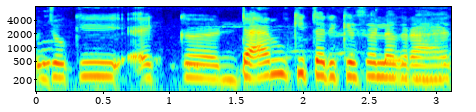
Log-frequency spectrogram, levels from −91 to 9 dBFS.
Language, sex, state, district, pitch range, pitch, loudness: Hindi, female, Uttar Pradesh, Lucknow, 210-240 Hz, 230 Hz, -18 LUFS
